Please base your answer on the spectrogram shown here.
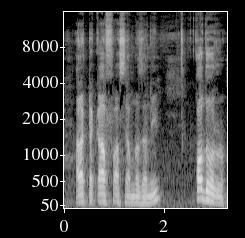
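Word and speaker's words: الْقَدْر: কদর কদর কদর মানে হল এইযে দালের উপরে কলকলা করতে হবে।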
